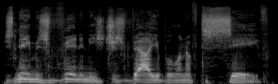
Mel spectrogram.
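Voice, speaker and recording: An actor playing a hardened, scornful underground resistance commander in a video game, with a low gravelly voice and a curt, commanding manner. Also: male voice, brisk, fairly bright tone, no room sound, studio quality. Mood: stern. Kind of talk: video game cutscene acting.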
